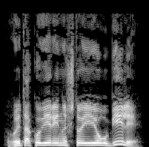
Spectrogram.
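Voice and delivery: loud, high-pitched questioning; urgent challenge. A narrator's reading. Husband pressing the expert about his wife's death, urgent.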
